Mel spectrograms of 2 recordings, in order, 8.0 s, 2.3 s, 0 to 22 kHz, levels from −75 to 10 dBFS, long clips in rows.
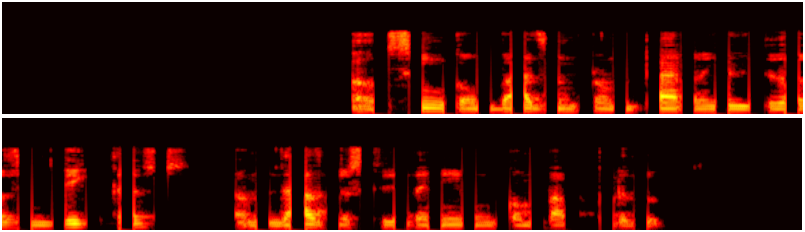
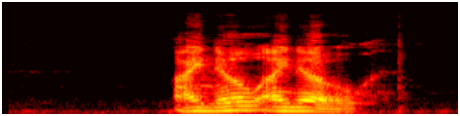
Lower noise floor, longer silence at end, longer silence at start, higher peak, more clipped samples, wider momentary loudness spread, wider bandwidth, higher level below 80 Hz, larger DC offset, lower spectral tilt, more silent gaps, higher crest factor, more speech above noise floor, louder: first, under -90 dBFS vs -58 dBFS; first, 0.7 s vs 0.45 s; first, 1.75 s vs 0.85 s; about the same, -4 dBFS vs -2 dBFS; neither; about the same, 13 LU vs 13 LU; second, 7.8 kHz vs 14 kHz; second, -56 dBFS vs -50 dBFS; neither; second, -4 dB/octave vs -6 dB/octave; first, 2.89-2.94 s, 4.95-5.16 s vs none; about the same, 22 dB vs 18 dB; first, over 67 dB vs 42 dB; second, -23 LUFS vs -16 LUFS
